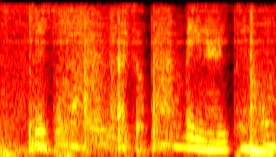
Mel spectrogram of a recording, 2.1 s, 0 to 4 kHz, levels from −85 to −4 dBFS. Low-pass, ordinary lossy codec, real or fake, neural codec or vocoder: 3.6 kHz; none; fake; codec, 44.1 kHz, 0.9 kbps, DAC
